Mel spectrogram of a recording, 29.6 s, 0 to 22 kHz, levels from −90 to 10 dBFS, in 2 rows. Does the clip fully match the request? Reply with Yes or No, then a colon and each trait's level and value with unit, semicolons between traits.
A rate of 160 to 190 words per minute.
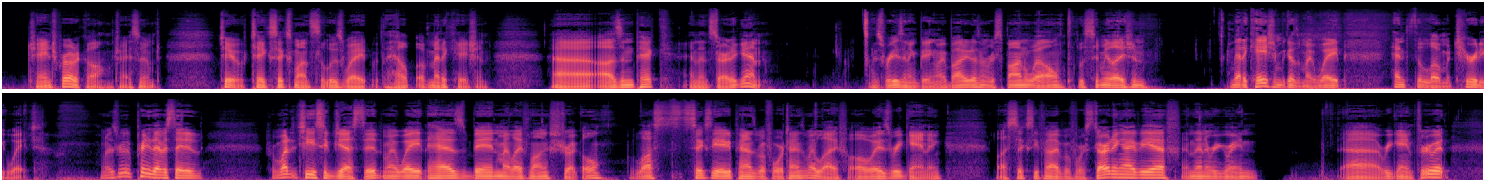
Yes: average, 175 wpm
